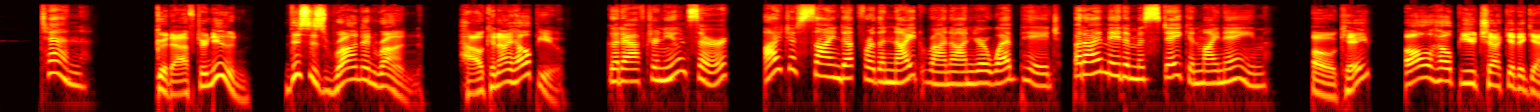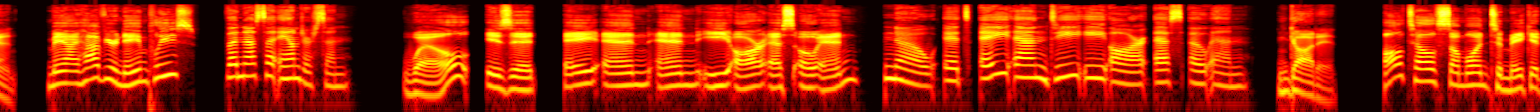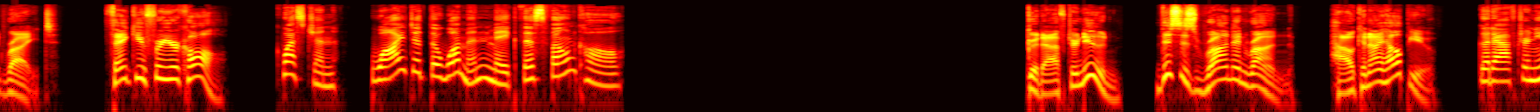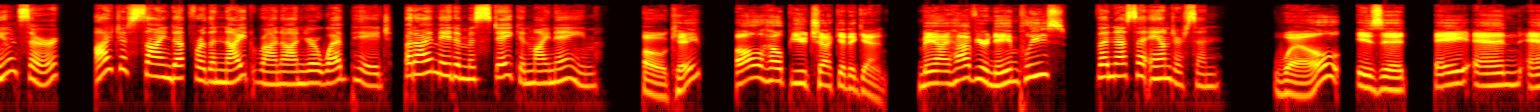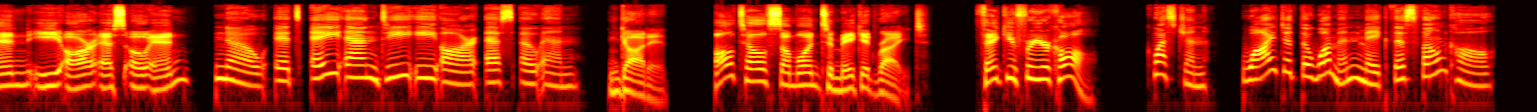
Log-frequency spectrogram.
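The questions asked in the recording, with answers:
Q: Why did the woman make this phone call?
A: To correct a mistake in her name for the night run sign-up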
